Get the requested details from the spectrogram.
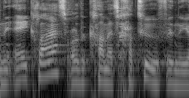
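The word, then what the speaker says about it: קָמַץ חָטוּף: So recall that the A class vowel that looks like this is called kametz, and it's pronounced ah. But in the O class, it's pronounced o.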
